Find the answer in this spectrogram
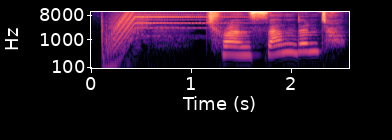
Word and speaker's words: transcendent: 여러분 여기 발음하실 때 S 발음하시고 C 발음하시고 겹으로 생각하시면 되죠. 그래서 transcendent 하시면 됩니다. Transcendent power. 앞부분에 T 사운드와 R 사운드가 붙어 있죠. 이런 경우에는 트렌보다는 트렌에 가깝게 들리게 되니 여러분도 그렇게 따라하시면 되겠어요.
